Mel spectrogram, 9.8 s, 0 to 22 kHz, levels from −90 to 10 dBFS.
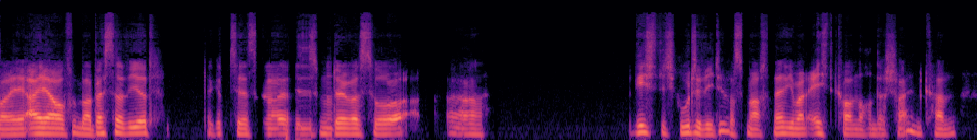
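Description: Repeated packet loss (robotic sound) hits this speech from 2.21 to 3.33 s and again from 3.85 to 5.00 s. Lost packets, some gaps up to 79 ms, get patched with held sound, making it choppy and robotic.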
